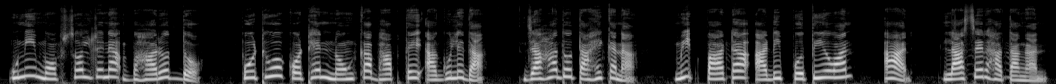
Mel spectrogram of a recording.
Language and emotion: Santali, neutral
